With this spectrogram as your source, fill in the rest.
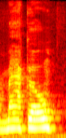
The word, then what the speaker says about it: Mako: down next to a broken Mako or Macko depending on how you want to pronounce it I'm gonna say Mako but down next to a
